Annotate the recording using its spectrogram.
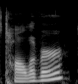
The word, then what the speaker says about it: Taliaferro: Okay, so his name is spelled Taliaferro. When we were preparing for this, I pronounced the name Taliaferro, and then I got the whole, it's Tolliver.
